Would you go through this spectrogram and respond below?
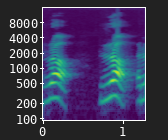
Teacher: कंपन करना पड़ता है उसे हम प्रक पित कहते हैं जैसे र र र के उच्चारण के दौरान आपकी जिव्या में कंपन महसूस होता है इसीलिए हम उसे प्रक पित वर्ण के नाम से जानते हैं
